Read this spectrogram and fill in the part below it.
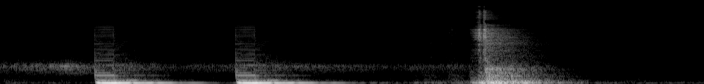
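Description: A man strikes something with a stick, making loud, deep booms that ring out.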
